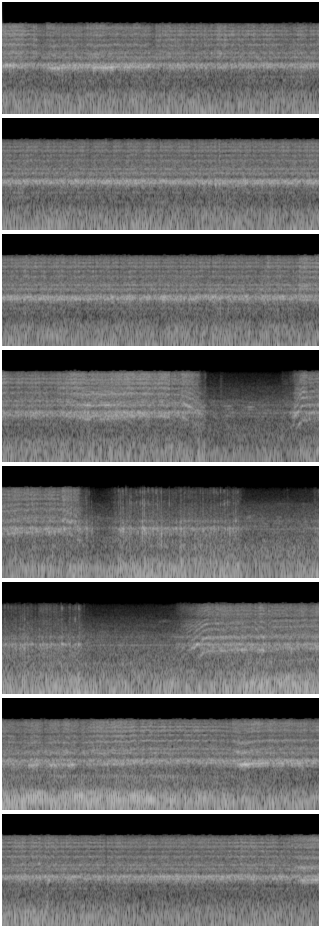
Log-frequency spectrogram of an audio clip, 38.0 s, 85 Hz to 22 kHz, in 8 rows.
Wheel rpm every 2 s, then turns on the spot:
220, 230, 230, 230, 230, 230, 230, 220, 120, 110, 70, 30, 30, 120, 220, 230, 230, 230, 230.
20-26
